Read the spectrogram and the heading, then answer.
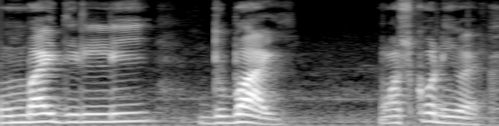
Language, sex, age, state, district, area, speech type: Bengali, male, 60+, West Bengal, Paschim Bardhaman, urban, spontaneous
